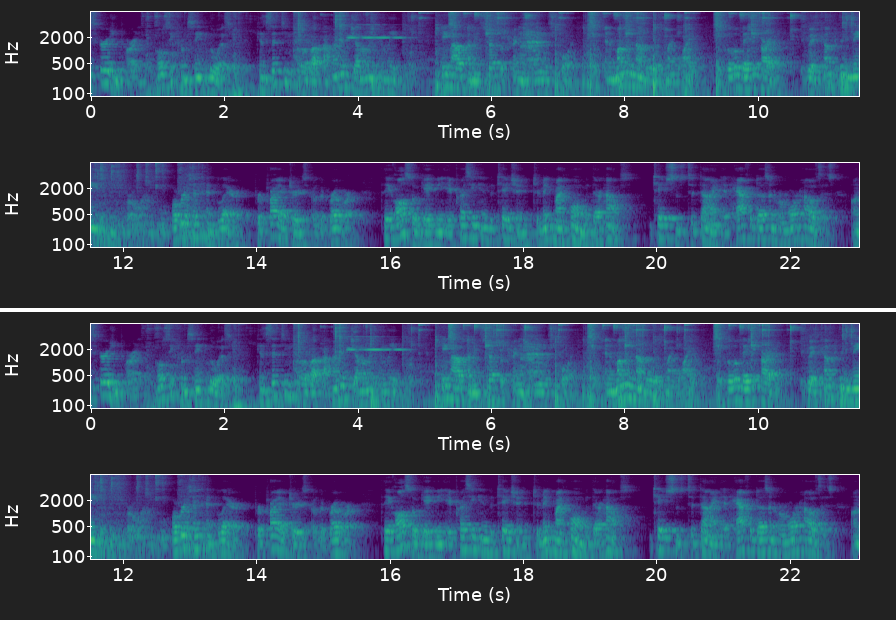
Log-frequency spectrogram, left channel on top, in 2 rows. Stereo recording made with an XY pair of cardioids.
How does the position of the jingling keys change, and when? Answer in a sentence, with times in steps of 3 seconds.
In this clip you hear the jingling keys in the centre from 0 s, on the right from 3 s, in the centre from 12 s and not at all from 15 s.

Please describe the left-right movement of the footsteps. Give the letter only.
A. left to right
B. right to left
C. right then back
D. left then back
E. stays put
B.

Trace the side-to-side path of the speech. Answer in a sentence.
In this clip you hear the speech stay in one place.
